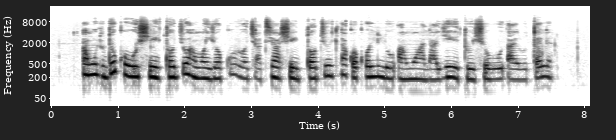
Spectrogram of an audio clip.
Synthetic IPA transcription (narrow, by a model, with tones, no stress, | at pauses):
a˨w̃ɔ̃˧lu˨do˨˦ko˦˨wo˧ʃe˧i˨tɔ˧˦d͡ʒu˦a˦˨w̃ɔ̃˧i˨jɔ˨ku˦˨ɾɔ˧d͡ʒa˨tʰi˨˦a˧ʃe˧i˨tɔ˧˦d͡ʒu˦i˦la˦˨kɔ˧˦kʰɔ˦li˦lo˧ʔa˦˨w̃ɔ̃˧a˨la˨je˨˦e˦˨to˨i˨ʃo˧wo˧a˨i˨ɾo˨tɛ˨˦lɛ˦˨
